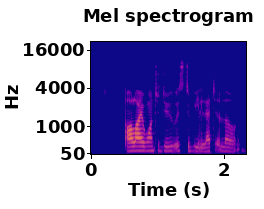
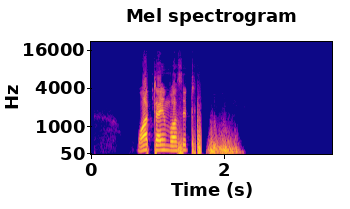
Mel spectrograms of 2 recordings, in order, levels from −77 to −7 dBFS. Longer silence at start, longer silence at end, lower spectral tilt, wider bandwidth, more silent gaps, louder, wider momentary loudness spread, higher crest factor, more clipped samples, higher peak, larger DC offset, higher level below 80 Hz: second, 0.5 s vs 0.7 s; second, 0.1 s vs 1.35 s; second, -4 dB/octave vs -6.5 dB/octave; about the same, 12.5 kHz vs 13.5 kHz; neither; second, -41 LUFS vs -16 LUFS; first, 14 LU vs 9 LU; about the same, 20 dB vs 18 dB; neither; second, -20 dBFS vs 0 dBFS; neither; second, -82 dBFS vs -34 dBFS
